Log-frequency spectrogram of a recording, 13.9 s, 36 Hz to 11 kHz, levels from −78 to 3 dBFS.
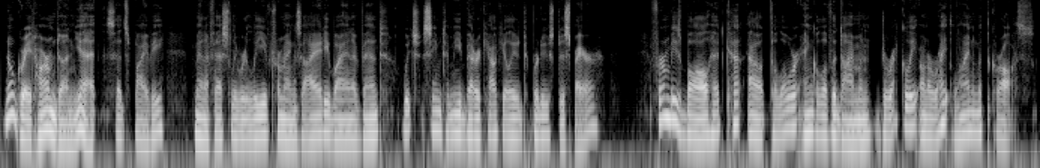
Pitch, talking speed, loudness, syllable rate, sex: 105 Hz, 180 wpm, -18 LUFS, 5.3 syllables/s, male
